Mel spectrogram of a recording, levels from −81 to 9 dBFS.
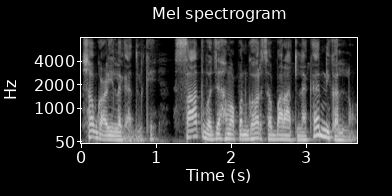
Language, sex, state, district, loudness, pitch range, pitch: Maithili, male, Bihar, Purnia, -13 LUFS, 105-145 Hz, 120 Hz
